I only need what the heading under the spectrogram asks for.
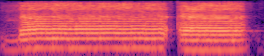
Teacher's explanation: عندما أقف عليها أبدل تنوين الفتح هذا ألفا فأقول ماء بمقدار حركتين.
